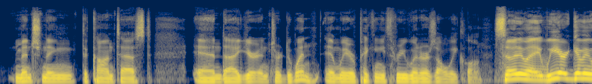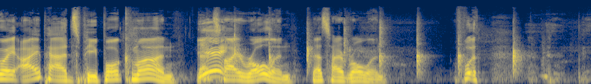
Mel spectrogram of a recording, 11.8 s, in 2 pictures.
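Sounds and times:
speech: 0:00.2 - 0:09.9, 0:10.5 - 0:11.5
slow hand clapping: 0:08.2 - 0:11.8.

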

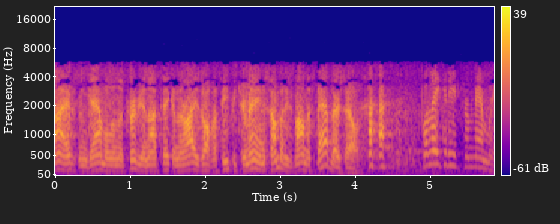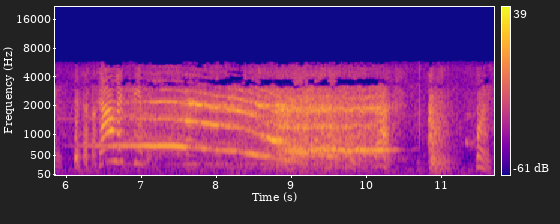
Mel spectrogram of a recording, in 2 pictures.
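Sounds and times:
speech: 0:00.0 - 0:09.2, 0:11.5 - 0:11.7
ambulance siren approaching: 0:05.9 - 0:10.4.

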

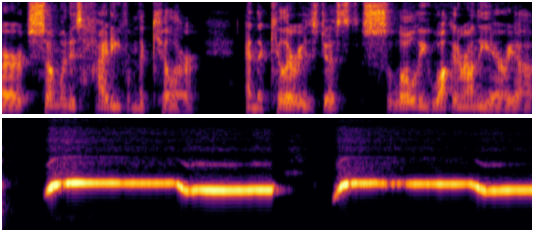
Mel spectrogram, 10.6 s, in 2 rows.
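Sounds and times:
speech: 0:00.0 - 0:05.4
eerie whistling: 0:05.8 - 0:10.5.

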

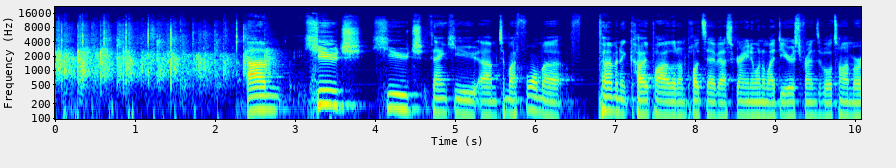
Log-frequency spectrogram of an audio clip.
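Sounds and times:
audience applause: 0:00.0 - 0:02.8
speech: 0:02.4 - 0:10.0.

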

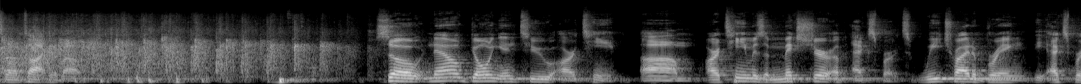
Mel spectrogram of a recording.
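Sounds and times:
speech: 0:00.0 - 0:01.5, 0:03.8 - 0:10.8
audience round of applause: 0:00.0 - 0:03.8.

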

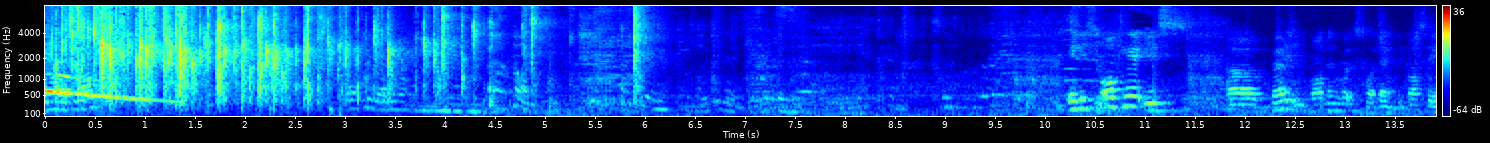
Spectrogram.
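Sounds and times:
people cheering and calling out: 0:00.0 - 0:02.5
audience applauding the graduates: 0:00.0 - 0:05.0
speech: 0:10.2 - 0:13.8.

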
